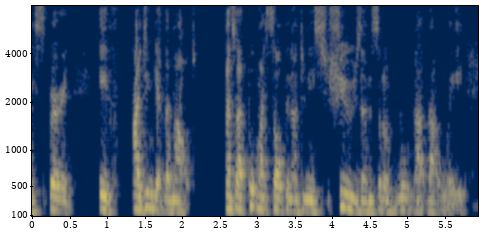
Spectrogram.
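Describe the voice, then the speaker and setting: A woman with a Yoruba accent and a fairly low pitch. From Nigeria (Yoruba). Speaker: novelist. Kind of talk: author interview.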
